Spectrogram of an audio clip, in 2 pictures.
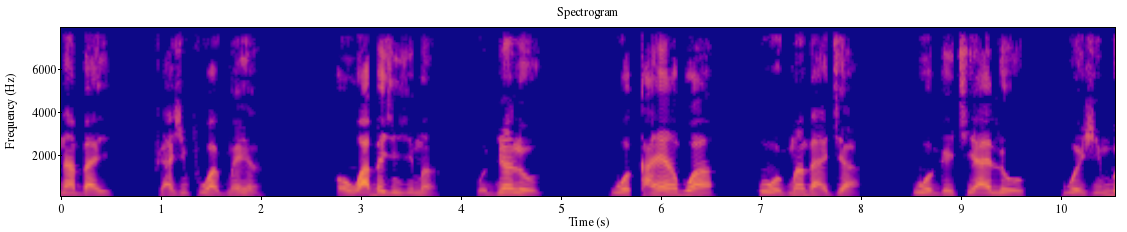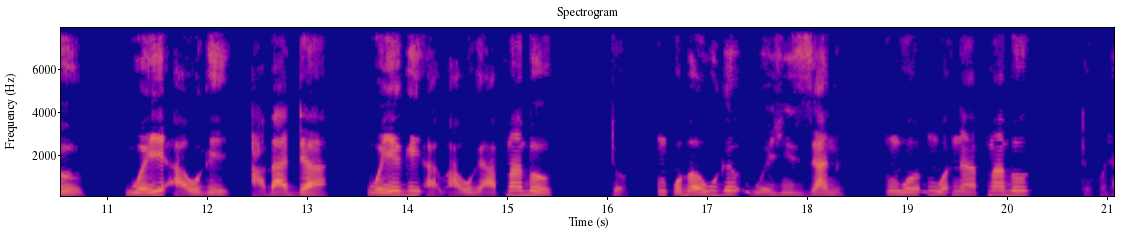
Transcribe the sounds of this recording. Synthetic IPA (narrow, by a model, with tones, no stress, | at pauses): nã˧ba˧i˧ | fʲa˧ʒi˧fu˦wa˧ŋ͡ma˨˦a˨ | o˨wa˨ɓe˦ʒi˧ʒĩ˧mã˧˨ | kʷo˨bʲa˦lo˧ | wo˧ka˨ja˧bu˦a˧ | kʷo˦wo˨ŋ͡ma˦ba˧˨d͡ʒa˨ | wo˧ɡe˨t͡ʃi˧ja˧lo˧ | wo˧ʒi˧bo˦ | wo˧je˦ʔa˨wo˧ɡe˧ | a˨ɓa˦da˧ | wo˧je˦ɡe˦˨a̰˨wo˧ɡe˧a˨pma˦bo˦ | to˨ | ŋ̩˦kʷo˧be˦˨wu˦ɡe˦wo˨ʒi˧za˧nṵ˨ | n̩˦wo˧n̩˦wo˧˦a˧pma˦bo˦ | to˨kʷo˨da˨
